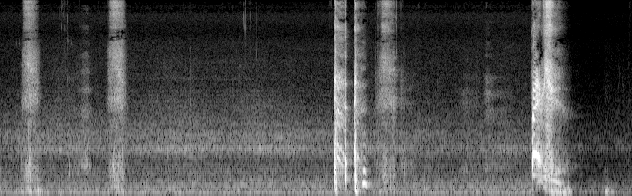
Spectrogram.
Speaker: I'm gonna sneeze. I sneezed all day at school today. I'm not sick. Just allergies again.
